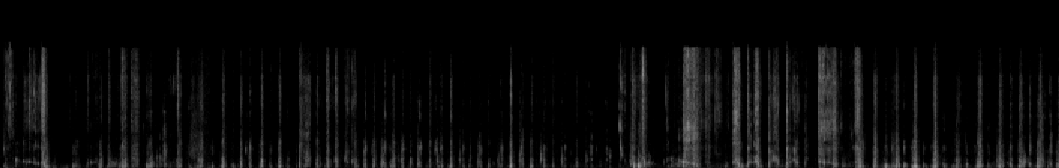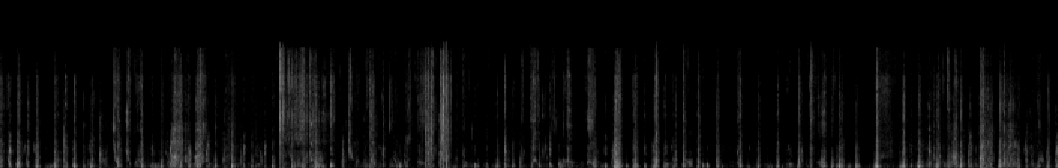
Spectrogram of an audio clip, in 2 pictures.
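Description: Close-up crunching and chewing of crispy boneless fried chicken, its battered coating crackling with each bite and chew. A few bites stand out as louder clusters of crunches.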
